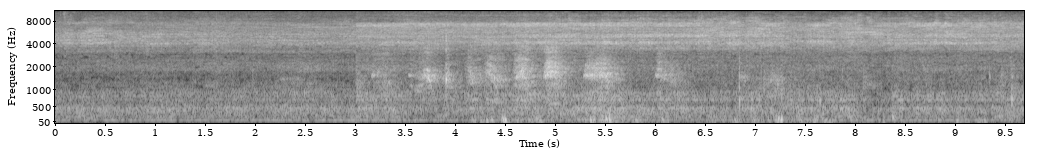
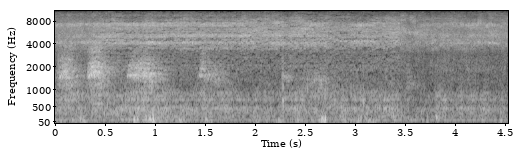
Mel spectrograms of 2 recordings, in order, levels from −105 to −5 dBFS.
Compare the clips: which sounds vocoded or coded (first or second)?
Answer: first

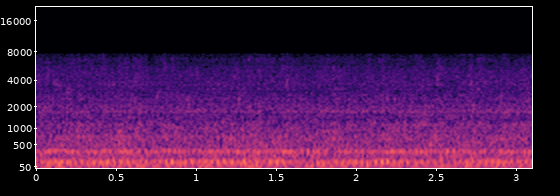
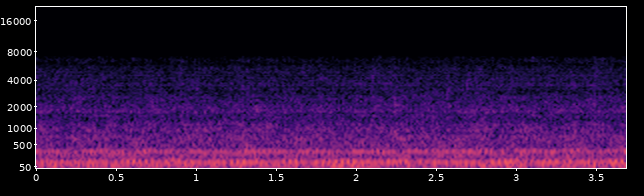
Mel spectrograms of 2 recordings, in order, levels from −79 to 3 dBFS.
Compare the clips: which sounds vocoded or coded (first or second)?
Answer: second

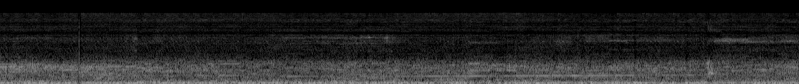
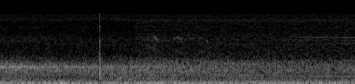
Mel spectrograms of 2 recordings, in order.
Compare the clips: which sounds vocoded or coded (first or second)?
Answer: first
